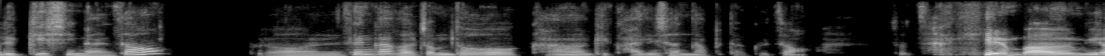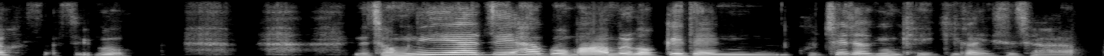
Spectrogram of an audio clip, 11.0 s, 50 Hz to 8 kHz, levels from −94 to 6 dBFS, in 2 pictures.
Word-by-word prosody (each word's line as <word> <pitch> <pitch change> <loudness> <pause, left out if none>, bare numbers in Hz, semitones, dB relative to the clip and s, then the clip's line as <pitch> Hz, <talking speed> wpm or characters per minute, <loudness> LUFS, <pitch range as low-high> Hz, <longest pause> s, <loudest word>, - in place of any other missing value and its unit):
느끼시면서 210 - -3 0.4
그런 180 -4 -12
생각을 240 -2 -4
좀 170 -2 -5
더 130 -2 -6
강하게 150 +4 -11
가지셨나 155 +2 -11
보다. - - -28
그죠? - - -16 0.4
또 - - -25
자기의 - - +3
마음이 150 +2 +3
없어지고. - - -8 1.1
근데 195 - -14
'정리해야지.' 260 +7 +4
하고 240 -5 +3
마음을 200 +3 +5
먹게 135 +9 +4
된 145 -9 -2
구체적인 220 +1 -3
계기가 145 +2 -8
있으셔요? 145 - -13
180 Hz, 325 characters per minute, -20 LUFS, 145-230 Hz, 1.1 s, 마음을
